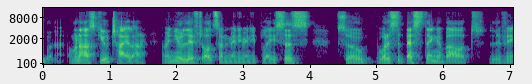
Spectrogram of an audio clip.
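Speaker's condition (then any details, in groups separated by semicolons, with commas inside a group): No condition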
